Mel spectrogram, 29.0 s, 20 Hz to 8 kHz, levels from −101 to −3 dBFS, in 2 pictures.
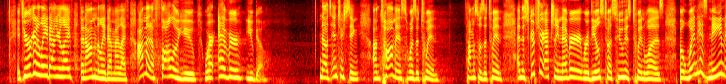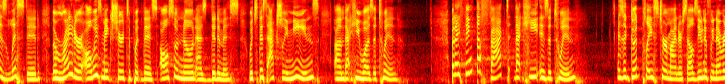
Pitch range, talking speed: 225-295 Hz, 200 wpm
